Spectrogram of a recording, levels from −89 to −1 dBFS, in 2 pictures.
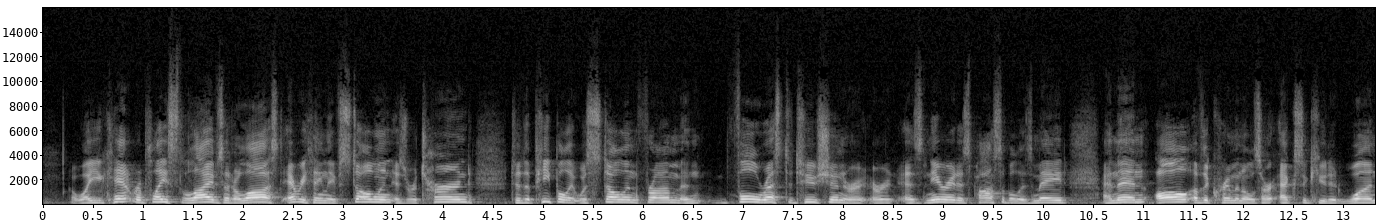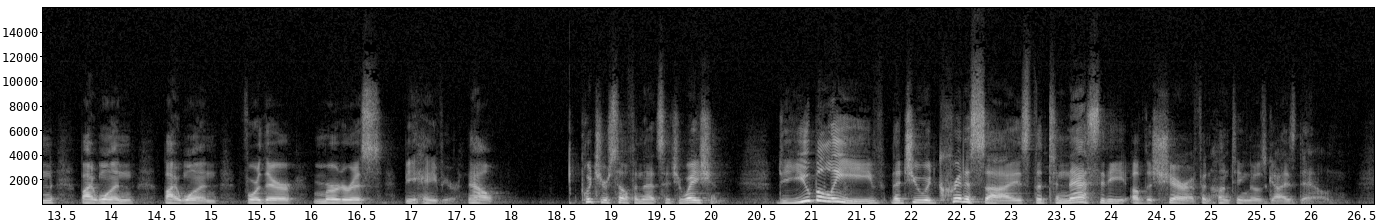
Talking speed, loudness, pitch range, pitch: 165 wpm, -23 LUFS, 135-185 Hz, 155 Hz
